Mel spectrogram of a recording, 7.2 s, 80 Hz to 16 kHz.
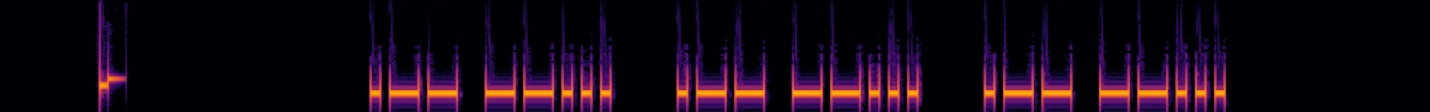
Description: Morse code, heard as a keyed tone, about 25 wpm, 700 Hz. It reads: W7 W7 W7
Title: Callsign Prefixes for Top 25 DXCC - Repeated 3x - 25wpm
